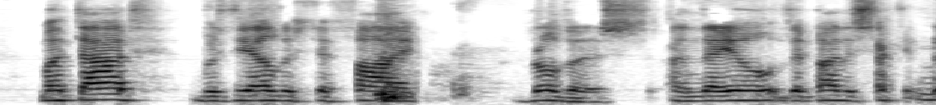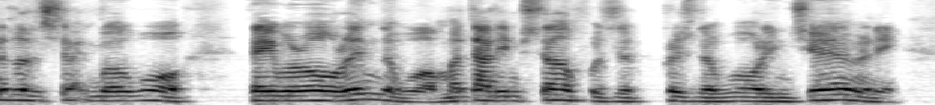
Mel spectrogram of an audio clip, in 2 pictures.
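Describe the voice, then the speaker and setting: Here a man speaks with a Lancashire accent at a medium pitch. He goes at a fairly quick pace with ordinary pitch variation. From Blackpool, northern England. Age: 70s. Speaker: event participant. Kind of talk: online panel discussion. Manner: halting.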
